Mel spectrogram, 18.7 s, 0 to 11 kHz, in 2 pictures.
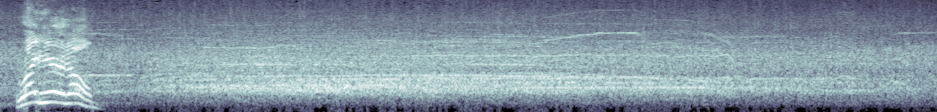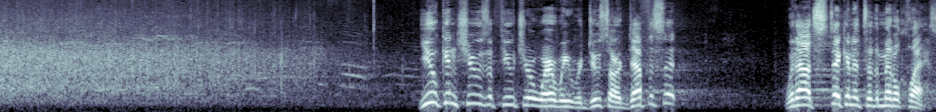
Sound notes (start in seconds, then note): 7.0 cheers and applause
